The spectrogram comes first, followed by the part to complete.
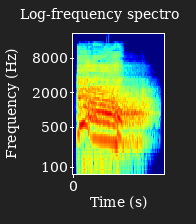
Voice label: pain; source engine; tf; halloween merasmus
